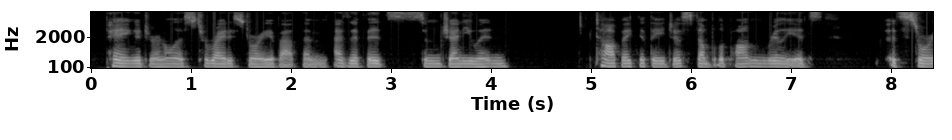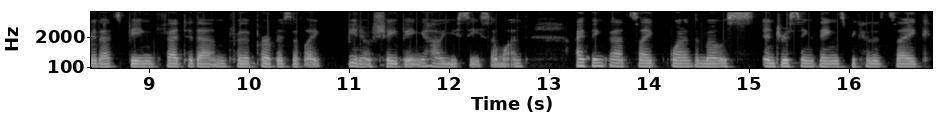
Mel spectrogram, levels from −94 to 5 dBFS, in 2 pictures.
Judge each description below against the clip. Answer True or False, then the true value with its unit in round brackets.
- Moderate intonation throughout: False (1.3 semitones)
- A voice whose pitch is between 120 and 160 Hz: True (150 Hz)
